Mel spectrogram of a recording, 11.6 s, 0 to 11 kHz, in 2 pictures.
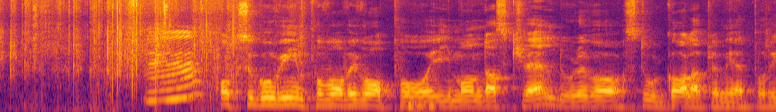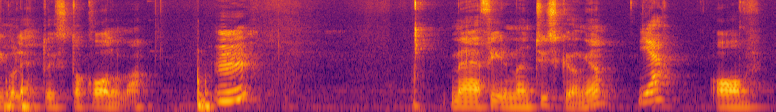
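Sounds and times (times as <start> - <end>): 
paper pages being turned: 0.0 - 2.4
speech: 1.1 - 7.8, 9.2 - 11.6.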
